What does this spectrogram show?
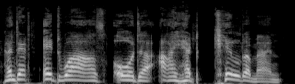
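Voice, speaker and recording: A woman's voice: lowish voice, expressive, slow, gravelly, slightly rough, no room sound, clean studio sound, voice pushed up, full character voice. A man voicing a proud, desperate woman who cries out with passion, bitter and near tears, in a read-aloud story. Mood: fierce.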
